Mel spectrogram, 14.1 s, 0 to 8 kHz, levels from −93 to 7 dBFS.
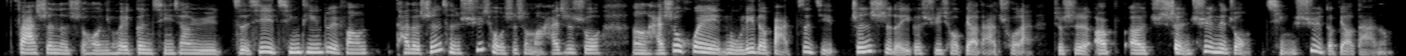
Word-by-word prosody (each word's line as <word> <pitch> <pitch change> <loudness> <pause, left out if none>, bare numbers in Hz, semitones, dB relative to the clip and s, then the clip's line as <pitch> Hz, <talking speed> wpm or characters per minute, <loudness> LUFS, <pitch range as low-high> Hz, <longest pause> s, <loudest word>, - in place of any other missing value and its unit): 发 185 -3 +6
生 185 +1 0
的 170 -2 -2
时 160 -1 -8
候， 160 0 -2
你 160 +1 -5
会 180 +1 +1
更 180 +1 0
倾 170 -1 -5
向 175 -1 -2
于 160 -1 -2
仔 175 -3 0
细 240 +8 +3
倾 220 +2 +3
听 220 -1 +3
对 225 -3 +2
方， 185 -1 -2 0.2
他 195 - -1
的 190 -1 +2
深 260 - +2
层 220 - 0
需 345 - -1
求 190 - 0
是 165 +2 -6
什 - - -7
么， - - -5
还 170 0 -3
是 200 +2 -4
说， 185 -1 -1 0.3
呃， 165 -2 +1
还 160 +1 +1
是 300 - +4
会 235 -8 +5
努 180 -5 -1
力 210 +5 +4
地 185 -4 +3
把 - - -1
自 245 -2 -1
己 210 - -7
真 245 +3 +5
实 285 -9 -1
的 - - -1
一 155 - -3
个 165 - -3
需 165 0 -4
求 160 - -4
表 - - 0
达 - - -7
出 - - -8
来， - - -5 0.2
就 160 - -3
是， 160 +1 -1
呃 165 - +3 0.2
呃， 165 0 +4
省 175 +1 +1
去 265 +10 +1
那 225 -2 +6
种 195 - -2
情 - - -3
绪 300 -7 0
的 - - -3
表 - - -3
达 - - -9
呢？ 215 -1 -13
185 Hz, 275 characters per minute, -21 LUFS, 165-220 Hz, 0.3 s, 发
